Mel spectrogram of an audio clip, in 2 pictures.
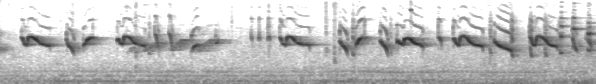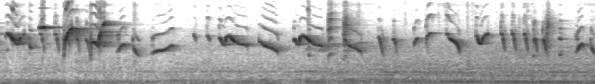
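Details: Pelanduk semak, or Horsfield's babbler, singing varied kleperan phrases for songbird masteran training: rhythmic slurred whistles and chips run steadily for twelve seconds, growing busier midway, over faint low background noise.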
